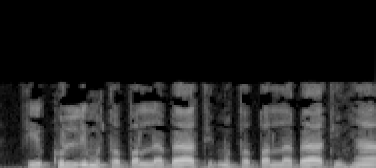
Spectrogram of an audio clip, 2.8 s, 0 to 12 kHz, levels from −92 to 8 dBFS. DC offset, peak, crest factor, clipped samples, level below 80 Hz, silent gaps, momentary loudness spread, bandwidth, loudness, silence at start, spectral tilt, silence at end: under 0.1%; -8 dBFS; 16 dB; under 0.1%; -54 dBFS; none; 7 LU; 6.4 kHz; -23 LUFS; 0.2 s; -6.5 dB/octave; 0 s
